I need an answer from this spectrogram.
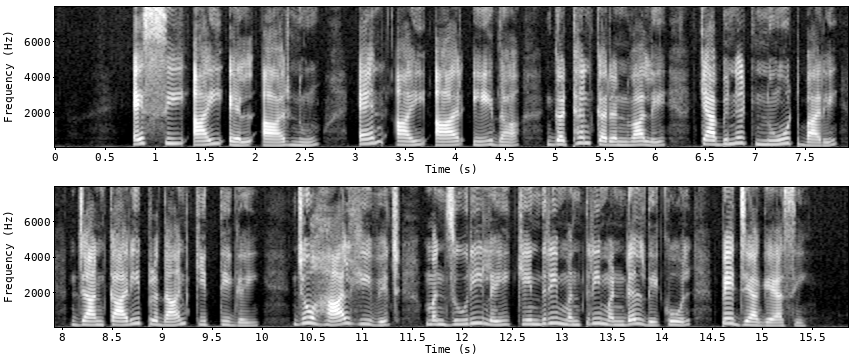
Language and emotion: Punjabi, neutral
